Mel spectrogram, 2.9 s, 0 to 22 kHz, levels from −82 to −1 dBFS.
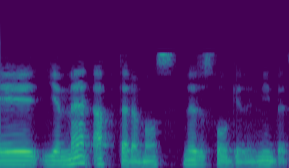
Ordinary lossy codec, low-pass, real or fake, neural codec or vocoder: MP3, 24 kbps; 7.2 kHz; fake; codec, 16 kHz, 0.2 kbps, FocalCodec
